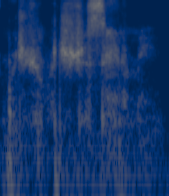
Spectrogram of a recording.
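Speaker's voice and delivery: fast teasing whisper. Shown as a demonstration. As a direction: breathe it out quickly and slyly. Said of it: "whispered again".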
